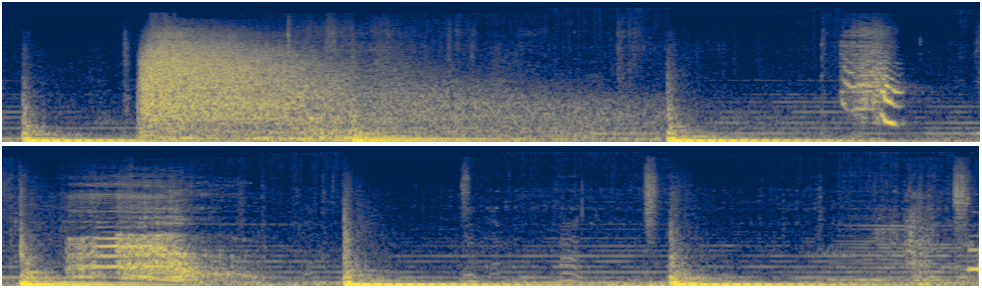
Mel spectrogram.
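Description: Trained elephants at the Thai Elephant Conservation Center in Lampang Province, Thailand, bang out loose, repeated percussion on resonant metal and wooden tools confiscated from illegal loggers, with ringing low thumps and a crashing clang, while high trumpeting calls rise over the clattering rhythm.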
